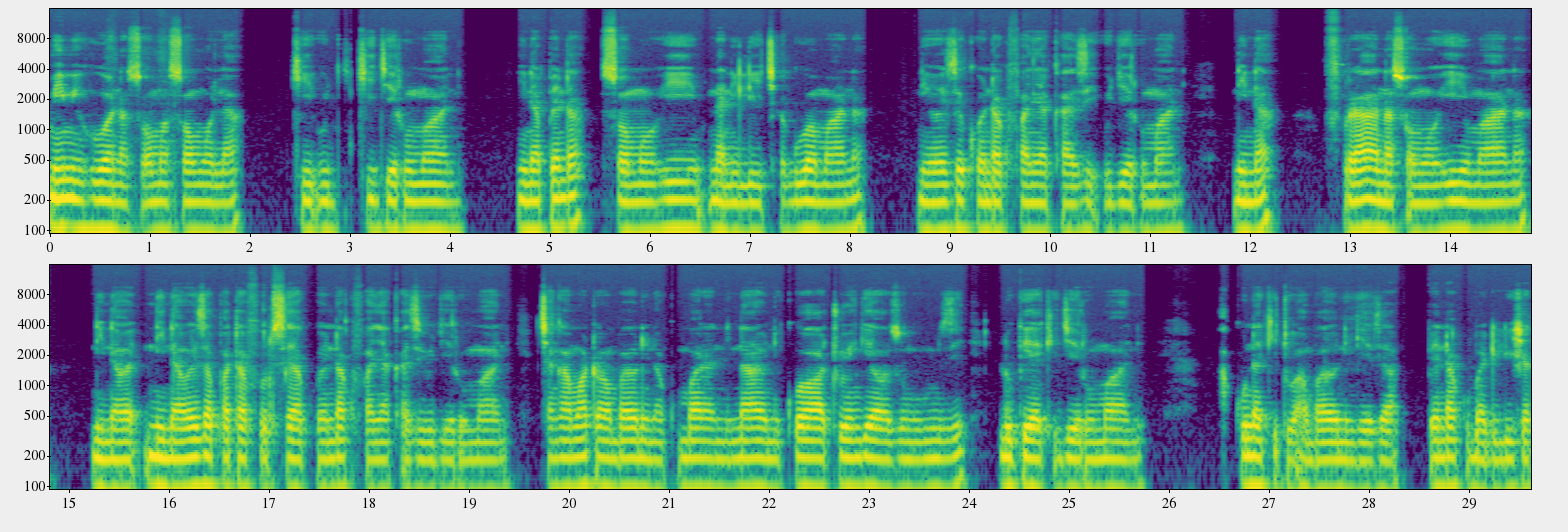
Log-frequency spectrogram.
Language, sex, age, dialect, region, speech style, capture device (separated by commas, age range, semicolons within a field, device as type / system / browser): Swahili, male, 18-24, Kenya - Nairobi Sheng-influenced, Kenya, relaxed, mobile / Linux / Chrome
